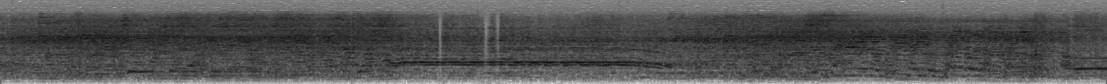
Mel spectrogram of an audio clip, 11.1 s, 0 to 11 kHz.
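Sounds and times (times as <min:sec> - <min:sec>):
heavy metal band playing loudly: 0:00.0 - 0:11.0.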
